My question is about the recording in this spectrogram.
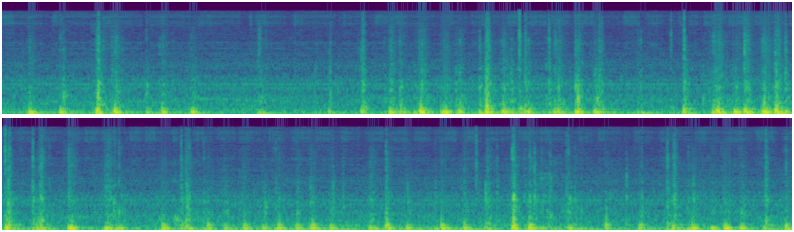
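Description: Computer keyboard typing: a quick, irregular run of keystroke clicks.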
